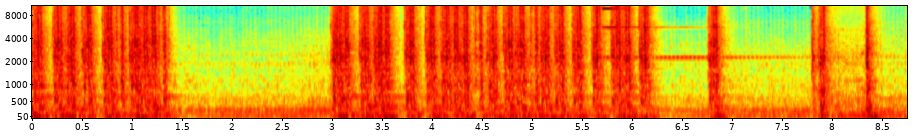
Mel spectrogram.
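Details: 1979 IBM Selectric II (non-correcting) typewriter, restored after a miswired plug, cleaning, flushing and lubrication: crisp, rapid keystroke clacks in quick bursts with a longer carriage-return run between them; normal, healthy typing.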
